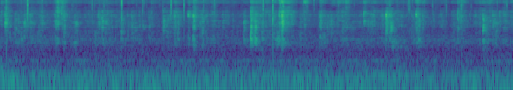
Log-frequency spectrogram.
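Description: Flames roar softly in a fire.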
